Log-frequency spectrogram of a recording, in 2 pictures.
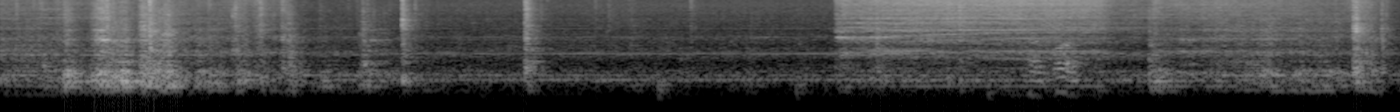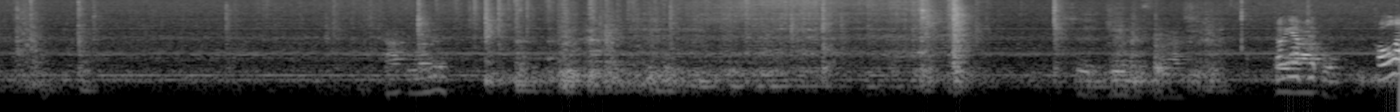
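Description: Electric juicer running with a steady motor whine while produce is pressed down its feed chute with the pusher. About eight seconds in comes a louder, rasping stretch of about three seconds as the produce is shredded, with scattered knocks of the pusher and produce against the chute.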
